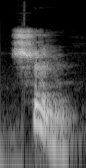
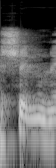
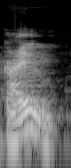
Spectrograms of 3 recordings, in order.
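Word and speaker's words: caelum: Shelun. Shelun. Si yo veo la escritura de Shelun es C-A-E-L-U-M. Si lo leo así sería Kaelum. Es Shelun.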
